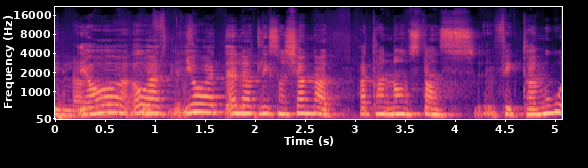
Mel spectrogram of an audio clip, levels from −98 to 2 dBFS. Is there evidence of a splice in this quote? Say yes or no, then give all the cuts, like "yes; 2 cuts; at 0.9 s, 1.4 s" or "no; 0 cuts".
yes; 1 cut; at 3.0 s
